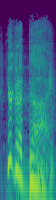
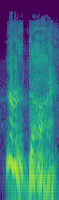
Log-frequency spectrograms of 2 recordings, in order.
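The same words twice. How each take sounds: First: Said in the usual way. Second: Louder, hammed-up yell of the news; shouted punchline. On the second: Wife repeating the news to her husband, mock shout. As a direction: shout it the second time for the laugh.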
